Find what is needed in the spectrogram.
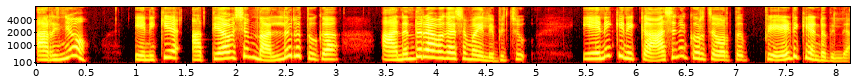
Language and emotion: Malayalam, happy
